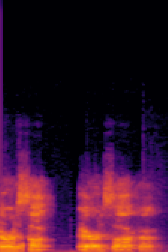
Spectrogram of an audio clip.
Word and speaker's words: Arisaka: it up because I can't remember how to pronounce it. the Japanese rifle, infantry rifle. Uh, I've got one Arisaka.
